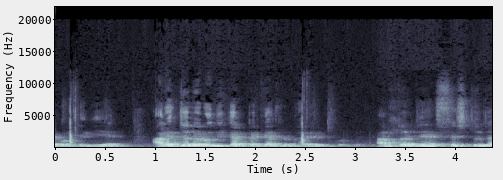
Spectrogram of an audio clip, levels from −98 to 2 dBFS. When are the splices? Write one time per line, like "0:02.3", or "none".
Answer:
0:03.0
